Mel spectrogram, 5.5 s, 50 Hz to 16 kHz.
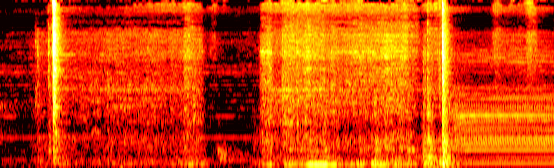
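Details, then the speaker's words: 1983 Sears SelectaVision CED player, first test: sharp clack, then a motor whirring and clicking in short stages before a steady hum; disc loading works normally, though owner suspects a bad belt elsewhere. "okay well the mechanism to at least load the disc works"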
